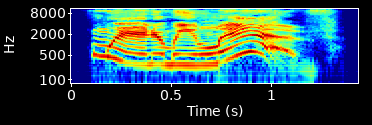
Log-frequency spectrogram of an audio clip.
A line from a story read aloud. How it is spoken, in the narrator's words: He said in his high, mocking tone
